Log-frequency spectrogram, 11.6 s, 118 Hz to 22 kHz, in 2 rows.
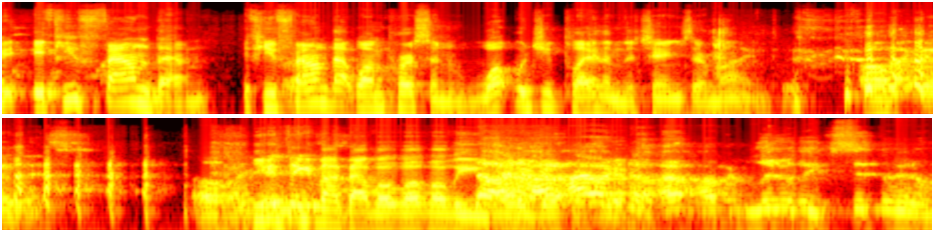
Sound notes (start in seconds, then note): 4.7 laughing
